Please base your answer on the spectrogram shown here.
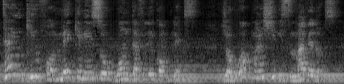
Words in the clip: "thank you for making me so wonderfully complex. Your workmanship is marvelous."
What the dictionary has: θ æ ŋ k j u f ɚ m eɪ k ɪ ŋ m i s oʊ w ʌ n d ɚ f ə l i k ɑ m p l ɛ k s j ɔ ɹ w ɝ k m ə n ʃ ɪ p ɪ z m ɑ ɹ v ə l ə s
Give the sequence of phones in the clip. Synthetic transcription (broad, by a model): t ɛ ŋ k j u f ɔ m eɪ k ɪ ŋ m i s oʊ w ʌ n d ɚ f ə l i k ɑ m p l ɛ k s j ɔ w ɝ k m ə n ʃ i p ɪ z m ɑ v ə l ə s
